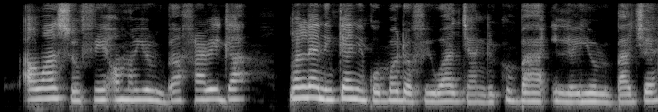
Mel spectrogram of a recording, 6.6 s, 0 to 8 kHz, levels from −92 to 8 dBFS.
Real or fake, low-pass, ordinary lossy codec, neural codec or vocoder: fake; 7.2 kHz; none; codec, 16 kHz in and 24 kHz out, 1.1 kbps, FireRedTTS-2 codec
